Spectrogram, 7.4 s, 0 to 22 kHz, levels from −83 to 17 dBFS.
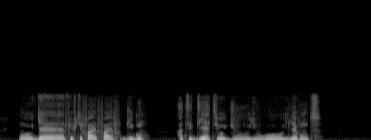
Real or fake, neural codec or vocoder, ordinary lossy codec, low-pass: real; none; MP3, 64 kbps; 7.2 kHz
